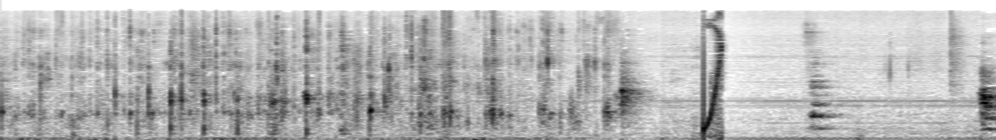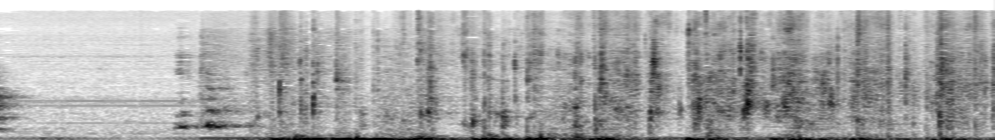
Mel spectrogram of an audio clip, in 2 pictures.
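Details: Lucky, a two-and-a-half-year-old male English-type Labrador Retriever, eating raw meat indoors: dense clicks and wet crunching, broken mid-way by a quieter pause with faint steady tones, then louder, thicker chewing resumes.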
